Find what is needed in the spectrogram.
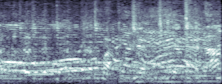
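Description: Several people's voices talking at once, overlapping in a burst of chatter.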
